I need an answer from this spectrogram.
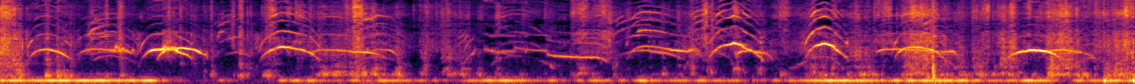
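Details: Healthy two-week-old kittens with strengthening legs, trying to get out of their box, meow almost continuously: overlapping arched cries, several per second at times, over a low background hum.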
